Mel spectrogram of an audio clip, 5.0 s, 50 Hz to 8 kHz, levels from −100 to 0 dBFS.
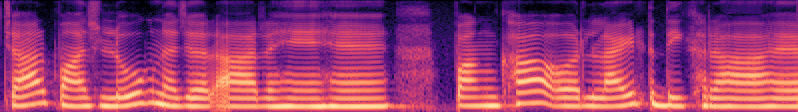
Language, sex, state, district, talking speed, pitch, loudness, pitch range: Hindi, female, Jharkhand, Deoghar, 155 wpm, 220 Hz, -12 LUFS, 210-230 Hz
